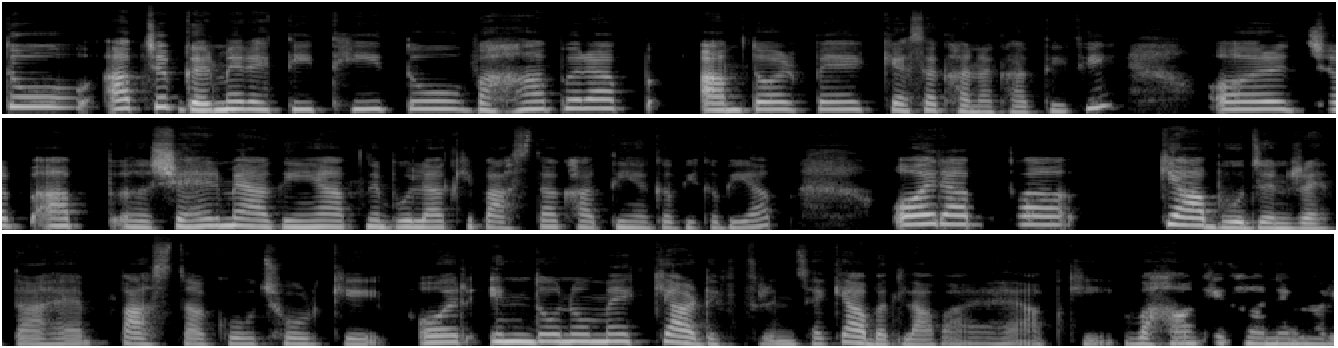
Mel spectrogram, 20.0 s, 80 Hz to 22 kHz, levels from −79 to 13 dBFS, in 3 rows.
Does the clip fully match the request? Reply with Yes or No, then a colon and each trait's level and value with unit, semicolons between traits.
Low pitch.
No: high, 220 Hz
